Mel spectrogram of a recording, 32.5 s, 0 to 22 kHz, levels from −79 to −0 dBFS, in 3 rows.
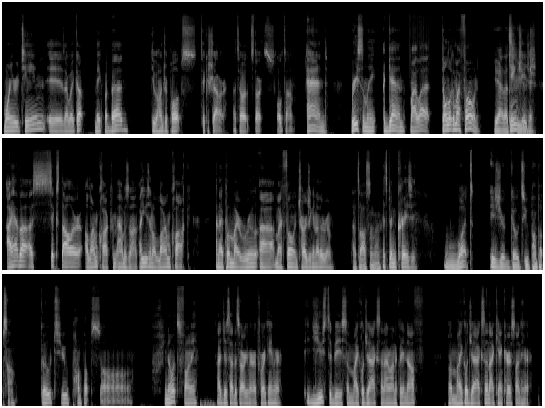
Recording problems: crackling; faint; at 8 s; 25 dB below the speech

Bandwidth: 14.5 kHz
